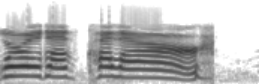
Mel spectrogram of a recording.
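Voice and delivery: shrill, very loud, high-pitched shouted yell. Playing a magic character in a game, casting a spell, yelling a spell. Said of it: "I am yelling".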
